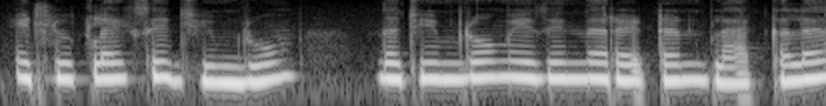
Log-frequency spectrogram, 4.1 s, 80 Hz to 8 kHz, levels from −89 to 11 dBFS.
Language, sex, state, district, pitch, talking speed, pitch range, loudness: English, female, Punjab, Kapurthala, 260 Hz, 230 wpm, 245-270 Hz, -11 LUFS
